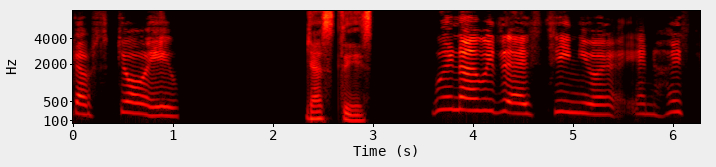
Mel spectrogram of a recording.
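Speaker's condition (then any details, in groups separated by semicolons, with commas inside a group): Cerebral palsy; present from birth, initially mild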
